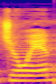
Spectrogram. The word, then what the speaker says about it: Joan: My middle name is Joanne, but it's spelled like Joan because it's Swedish.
